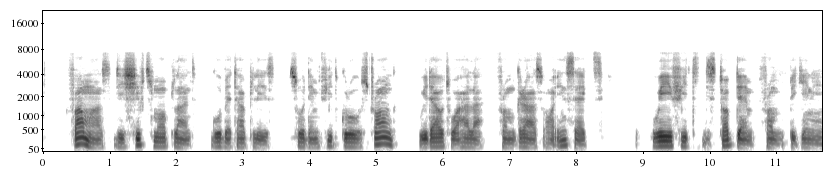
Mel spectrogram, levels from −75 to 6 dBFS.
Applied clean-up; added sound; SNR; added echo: none; none; none; none.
